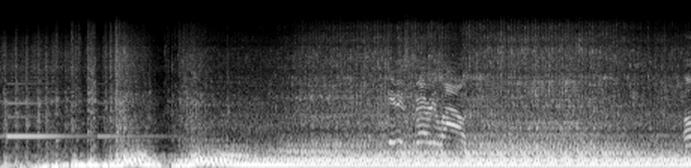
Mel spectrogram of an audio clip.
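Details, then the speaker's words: Car with a big hole in the exhaust near the catalytic converter: deep, loud blatting roar swelling as the engine is revved, far too harsh for a stock system; exhaust leak, to be patched. "first thing you'll notice is that I have my catalytic converter right here and now there's a big hole in my exhaust it's super loud and incredibly annoying"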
